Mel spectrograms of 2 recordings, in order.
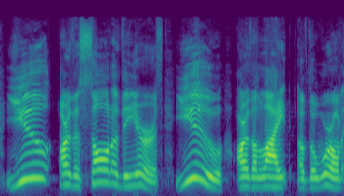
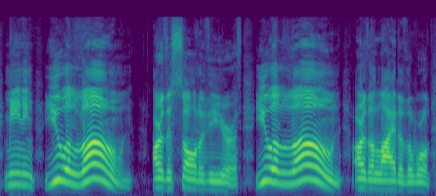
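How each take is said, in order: First: Said in the usual way. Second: Alone leaned on, louder; stress on alone. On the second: Shown as a demonstration. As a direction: hit alone hard, you alone. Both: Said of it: "the tense there is emphatic".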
